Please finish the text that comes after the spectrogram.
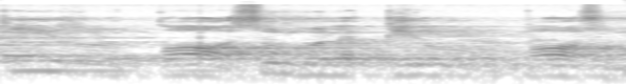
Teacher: ro itu boleh dibaca tarqib, boleh dibaca tafkhim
